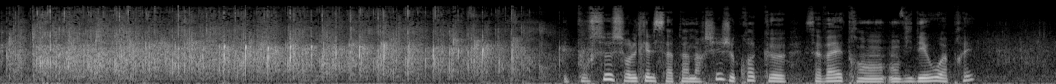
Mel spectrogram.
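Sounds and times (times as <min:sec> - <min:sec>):
crowd clapping: 0:00.0 - 0:06.0
speech: 0:05.8 - 0:09.9.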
